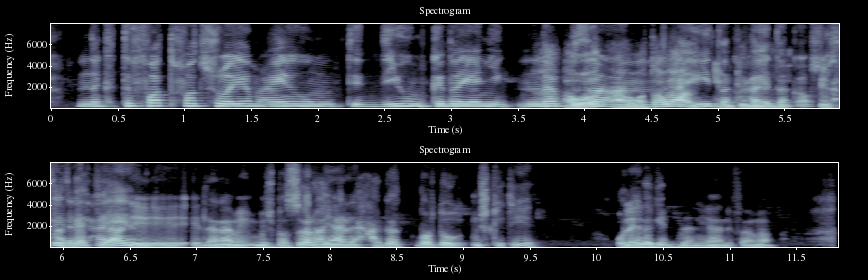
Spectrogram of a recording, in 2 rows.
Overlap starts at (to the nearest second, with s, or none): 4 s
